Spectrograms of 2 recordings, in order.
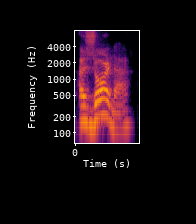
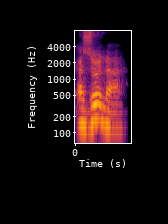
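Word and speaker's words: Arjona: It's actually this girl, this actress, Adria Ajorna, or I think she pronounced it like Azurna, something like that.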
